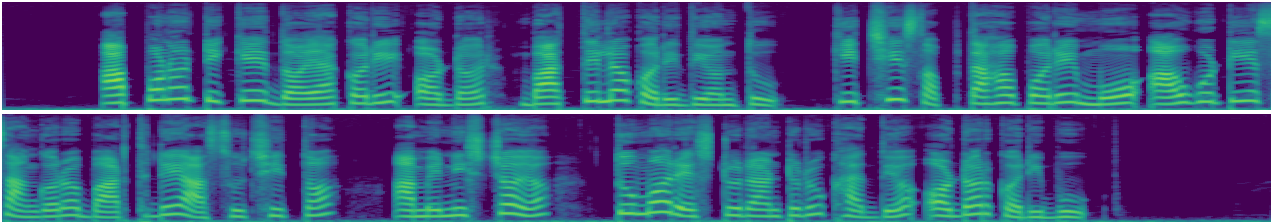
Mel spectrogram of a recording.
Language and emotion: Odia, neutral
